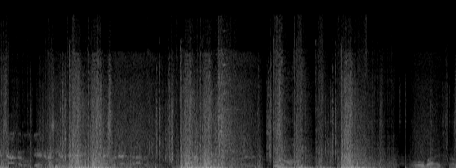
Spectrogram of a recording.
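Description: Gunfire bursts loudly in the mobile battle game Garena Free Fire, with repeated volleys and booming shots in clusters, a short gap near the end, while a player talks over the action.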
